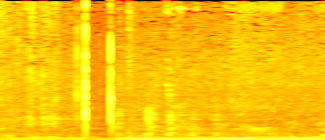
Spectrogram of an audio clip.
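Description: Two sharp knocks from a handheld camera being swung, over faint background voices and a steady low hum.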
